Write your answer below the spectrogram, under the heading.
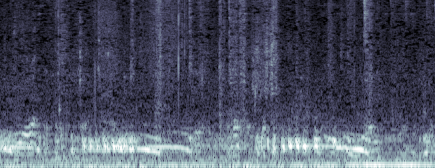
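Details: Noisy flock of domestic pigeons from East Lombok, Indonesia, various breeds kept by fanciers: overlapping deep, burbling coos run almost without pause, with scattered tapping noises.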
